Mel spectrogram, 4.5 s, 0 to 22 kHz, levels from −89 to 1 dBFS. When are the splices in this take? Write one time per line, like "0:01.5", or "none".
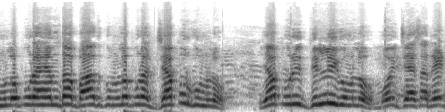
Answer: none

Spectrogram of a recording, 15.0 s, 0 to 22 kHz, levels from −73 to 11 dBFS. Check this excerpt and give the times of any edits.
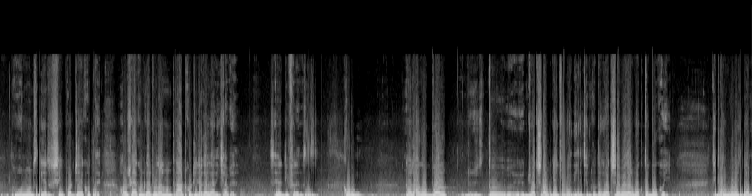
0:06.9

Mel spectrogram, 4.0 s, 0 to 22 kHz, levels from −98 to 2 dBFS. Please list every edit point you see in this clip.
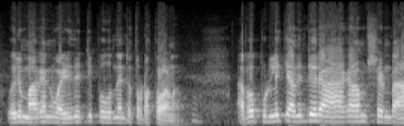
none

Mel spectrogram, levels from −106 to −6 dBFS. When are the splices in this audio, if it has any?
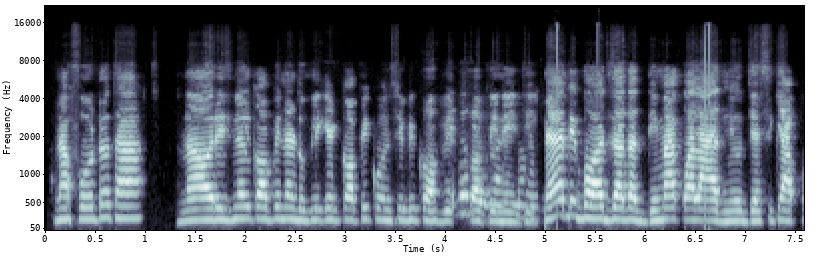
0:04.9

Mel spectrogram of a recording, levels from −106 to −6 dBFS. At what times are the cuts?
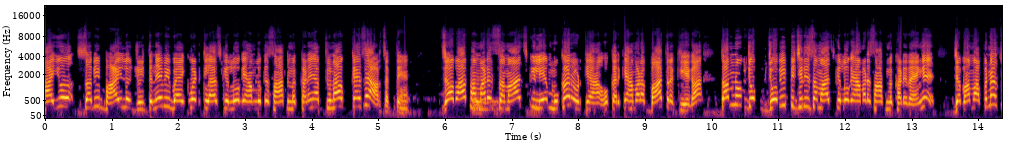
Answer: none

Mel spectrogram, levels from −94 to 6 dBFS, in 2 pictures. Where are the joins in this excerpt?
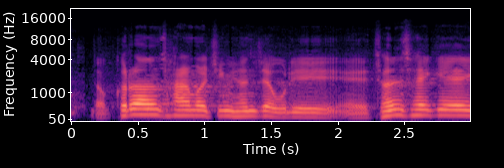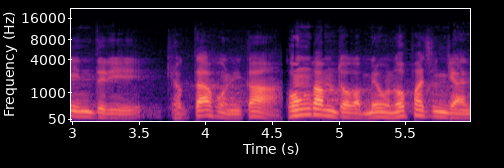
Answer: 0:04.5

